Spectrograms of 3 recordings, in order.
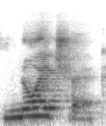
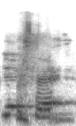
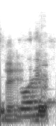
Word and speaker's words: Neutrik: So it's Neutrik. That's right. Yes, not Neutrik, although, we'll take it, but it's Neutrik, it's Germanic, right?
